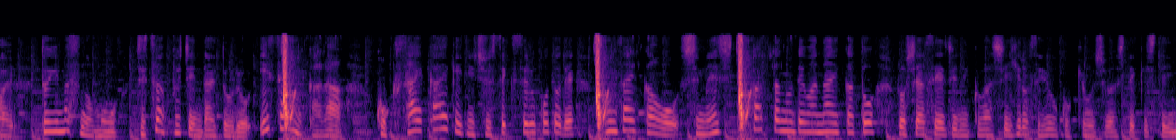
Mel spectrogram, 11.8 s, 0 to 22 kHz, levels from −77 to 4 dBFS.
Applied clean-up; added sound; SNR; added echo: none; Splash, splatter; -4 dB; none.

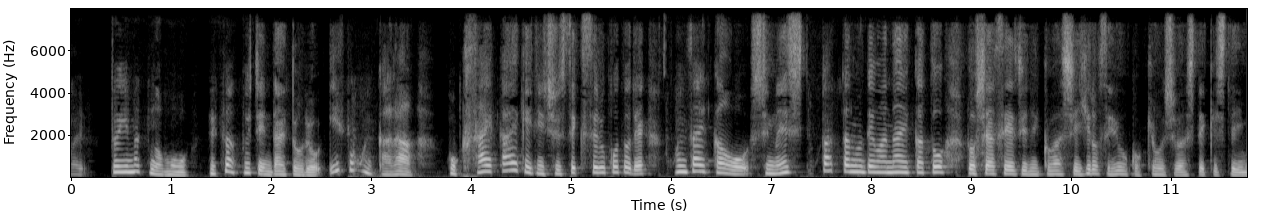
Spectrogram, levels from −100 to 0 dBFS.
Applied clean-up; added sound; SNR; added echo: neural mask model DeepFilterNet 3.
